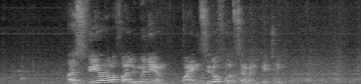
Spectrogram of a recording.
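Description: A middle-aged man speaks in a lecturing tone.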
